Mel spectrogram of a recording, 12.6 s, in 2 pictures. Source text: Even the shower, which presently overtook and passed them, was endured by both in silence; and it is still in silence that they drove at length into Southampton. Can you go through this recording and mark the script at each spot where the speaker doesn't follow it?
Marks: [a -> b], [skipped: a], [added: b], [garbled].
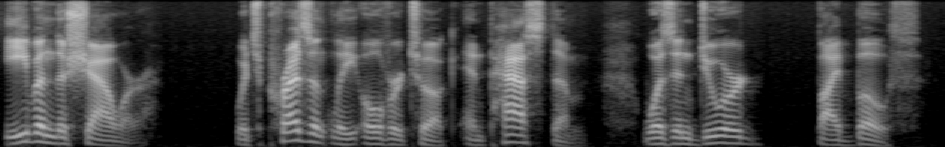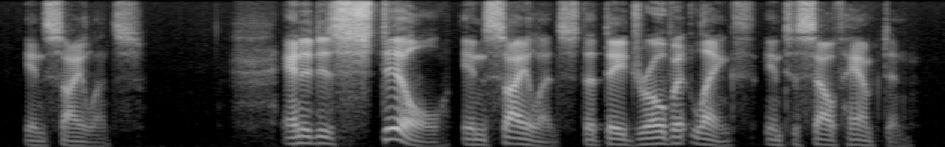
Even the shower, which presently overtook and passed them, was endured by both in silence; and it is still in silence that they drove at length into Southampton.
